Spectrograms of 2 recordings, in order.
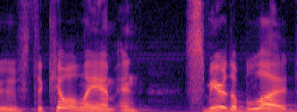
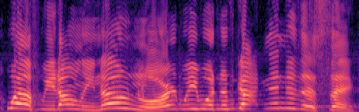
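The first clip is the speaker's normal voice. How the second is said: a hint of a whining plea; lightly voiced pleading excuse; mock wailing plea to the Lord; 12 semitones higher, 4 dB louder than usual. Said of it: "They can't say now".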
